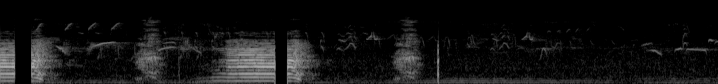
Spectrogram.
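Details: Cows of various breeds lowing: a short, strained moo with stacked harmonics near the middle, plus briefer lowing bursts before and after, set against chirping birds and a steady low hum.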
